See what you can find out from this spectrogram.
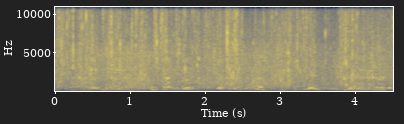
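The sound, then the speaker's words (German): Water splashing in a pool as children swim to the edge, a steady churn of splashes and dribbles with faint voices mixed in. “Und jetzt schwimmen wir zum Rand.”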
